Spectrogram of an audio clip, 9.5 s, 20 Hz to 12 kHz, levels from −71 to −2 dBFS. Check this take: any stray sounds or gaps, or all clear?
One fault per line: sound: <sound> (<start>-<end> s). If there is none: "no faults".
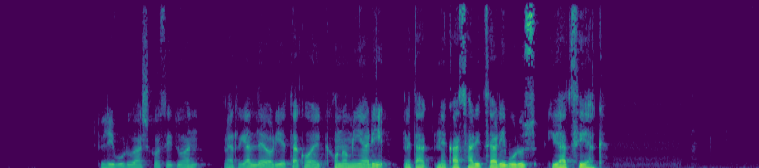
no faults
